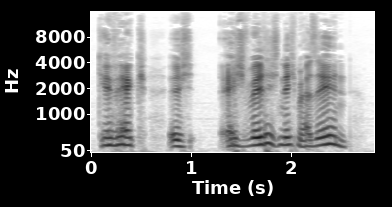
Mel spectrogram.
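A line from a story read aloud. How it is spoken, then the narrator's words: Gasping. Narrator (German): keuchte er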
